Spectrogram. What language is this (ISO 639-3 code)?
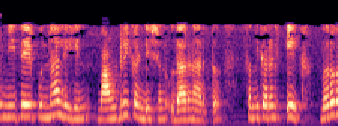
mar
